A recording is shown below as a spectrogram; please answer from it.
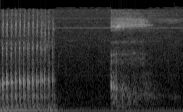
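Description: A character in an animated show snores loudly in a rhythmic, rattling rasp, then after a pause a second snore starts and fades out.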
